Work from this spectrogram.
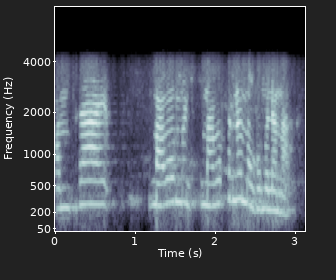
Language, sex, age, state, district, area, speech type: Bodo, female, 18-30, Assam, Chirang, rural, conversation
